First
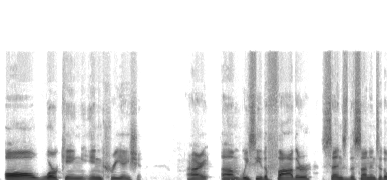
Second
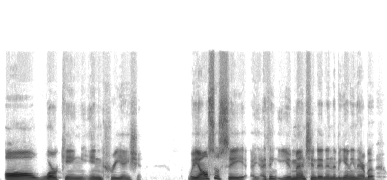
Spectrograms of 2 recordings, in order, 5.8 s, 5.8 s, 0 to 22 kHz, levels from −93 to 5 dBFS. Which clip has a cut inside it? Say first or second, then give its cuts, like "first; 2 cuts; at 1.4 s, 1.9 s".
first; 1 cut; at 2.6 s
